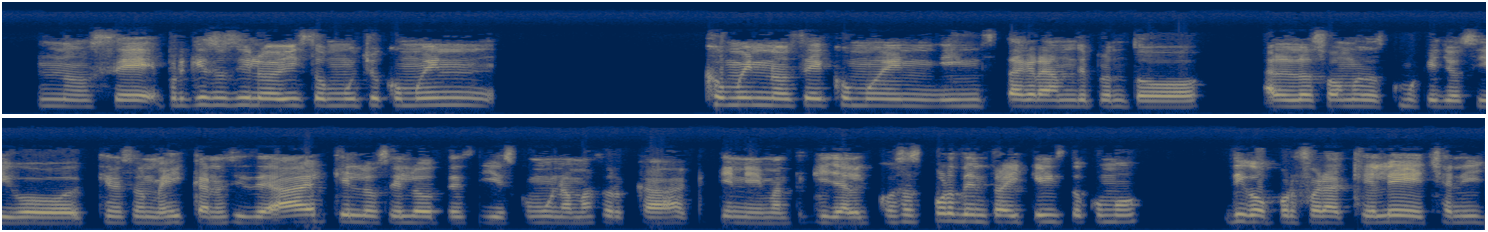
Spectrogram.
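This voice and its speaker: Her voice is medium in pitch with a dark, mellow tone, and this woman talks at a fairly quick pace with fairly even intonation and big swings in loudness. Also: dry, close sound with no echo. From Bogotá, Colombia. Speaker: guest. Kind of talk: casual chat.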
